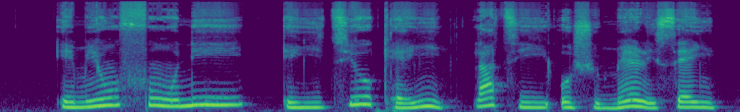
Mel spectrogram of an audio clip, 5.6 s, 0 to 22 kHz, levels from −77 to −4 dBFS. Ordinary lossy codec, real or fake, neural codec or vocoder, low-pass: none; fake; vocoder, 48 kHz, 128 mel bands, Vocos; none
